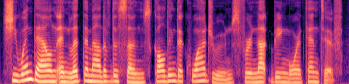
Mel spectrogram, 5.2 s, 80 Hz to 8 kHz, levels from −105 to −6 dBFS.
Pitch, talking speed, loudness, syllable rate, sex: 175 Hz, 205 wpm, -18 LUFS, 4.5 syllables/s, female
